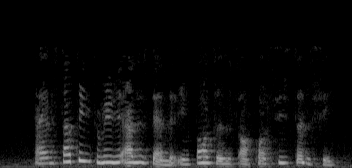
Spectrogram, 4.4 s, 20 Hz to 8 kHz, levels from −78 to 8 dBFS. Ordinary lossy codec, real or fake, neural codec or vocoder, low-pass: MP3, 24 kbps; fake; codec, 16 kHz, 2 kbps, FunCodec, trained on Chinese and English, 25 frames a second; 7.2 kHz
